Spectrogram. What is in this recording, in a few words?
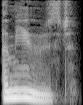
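"amused", British English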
